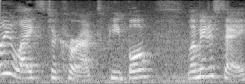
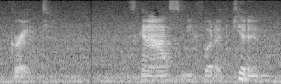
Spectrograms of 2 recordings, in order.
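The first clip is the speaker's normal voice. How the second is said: weary sigh; 7 semitones lower, 7 dB quieter, faster than usual. Retold or imitated. Dreading the customer again.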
